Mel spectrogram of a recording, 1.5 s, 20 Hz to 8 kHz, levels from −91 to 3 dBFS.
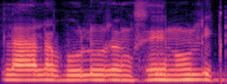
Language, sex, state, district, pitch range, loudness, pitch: Magahi, female, Jharkhand, Palamu, 175-180 Hz, -17 LUFS, 175 Hz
